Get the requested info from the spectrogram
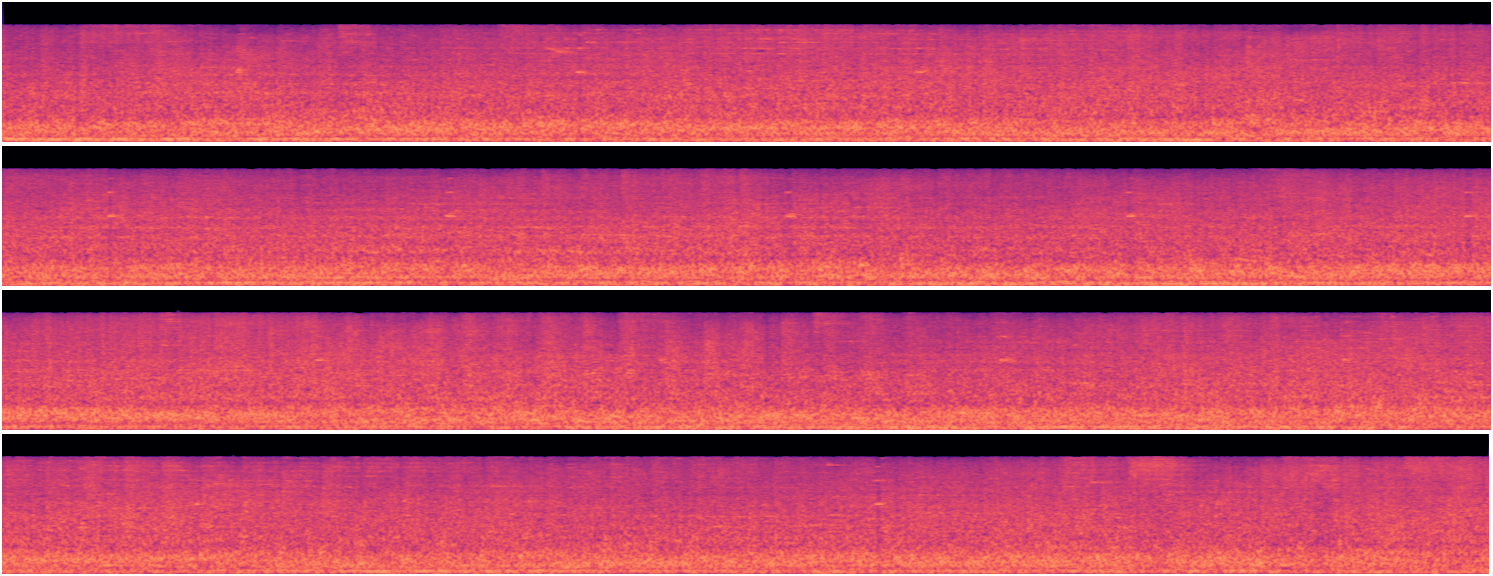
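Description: Double-stack container freight cars rolling past at close range: a steady, loud rumble of steel wheels on rail with repeated clacks running through it.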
